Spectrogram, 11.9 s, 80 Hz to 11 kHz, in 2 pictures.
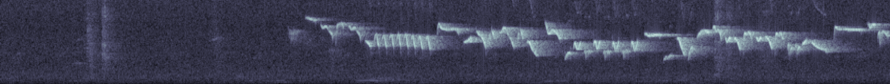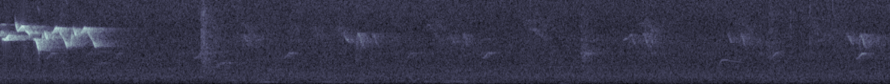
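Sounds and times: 
faint background hiss: 0.0s - 11.8s
Eurasian wren Troglodytes troglodytes song: 2.0s - 6.7s.

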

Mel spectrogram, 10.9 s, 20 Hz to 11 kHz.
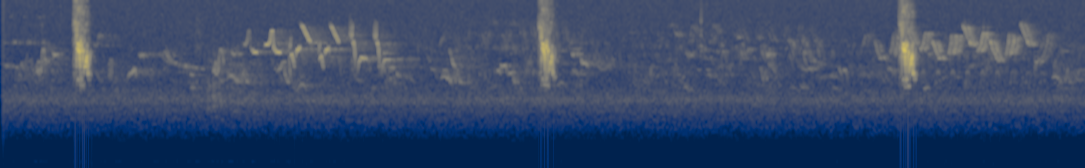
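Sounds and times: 
House sparrow Passer domesticus chirping: 0.2s - 10.8s
bird twittering and chattering: 2.0s - 10.6s.

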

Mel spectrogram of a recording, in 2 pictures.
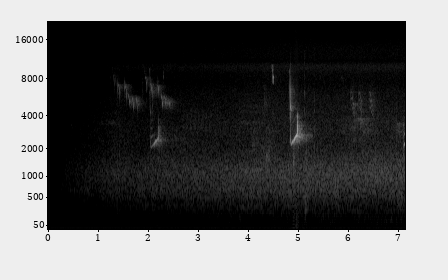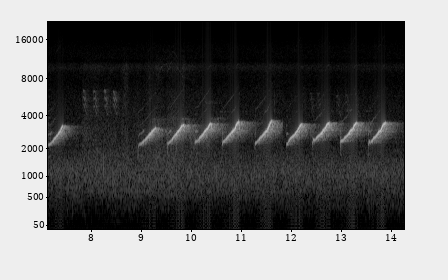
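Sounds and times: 
Eurasian nuthatch Sitta europaea calling: 4.8s - 5.2s, 7.1s - 7.7s, 9.0s - 14.2s.

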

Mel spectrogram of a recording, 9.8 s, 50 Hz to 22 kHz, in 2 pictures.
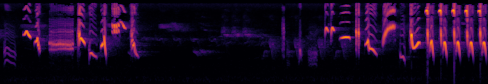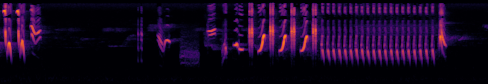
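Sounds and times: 
Common nightingale Luscinia megarhynchos song: 0.0s - 9.7s.

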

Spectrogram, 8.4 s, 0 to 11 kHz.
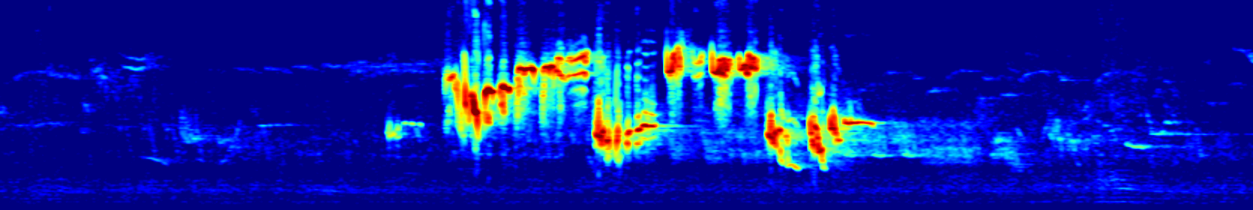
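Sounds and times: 
European robin (Erithacus rubecula) singing a high tinkling phrase: 2.6s - 6.6s.

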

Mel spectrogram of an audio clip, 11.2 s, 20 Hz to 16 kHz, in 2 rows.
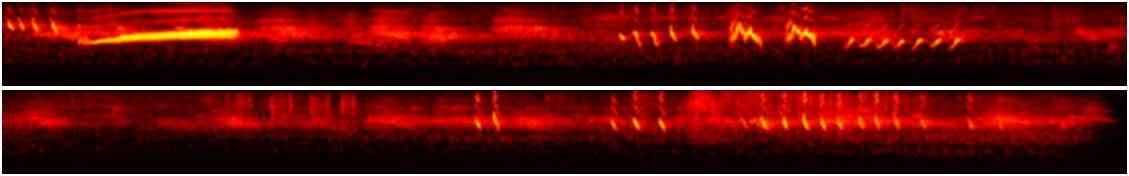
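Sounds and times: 
European greenfinch fast chirping trills and twittering bursts: 0.0s - 1.2s, 3.1s - 4.8s, 8.0s - 10.7s
European greenfinch Chloris chloris singing: 0.0s - 11.2s.

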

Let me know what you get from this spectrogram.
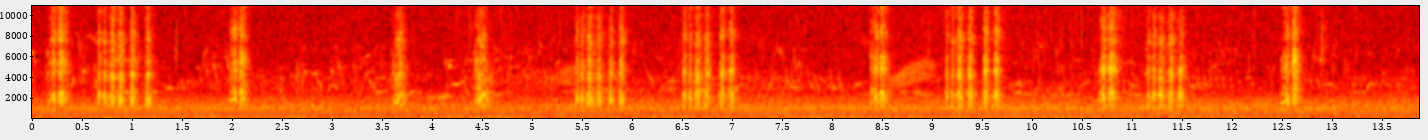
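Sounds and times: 
low rumble of background noise: 0.0s - 13.8s
Eurasian magpie Pica pica giving harsh rattling chatter calls: 0.2s - 1.3s, 1.9s - 2.2s, 3.6s - 4.7s, 5.4s - 7.2s, 8.4s - 9.8s, 10.6s - 11.7s, 12.5s - 12.8s.

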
